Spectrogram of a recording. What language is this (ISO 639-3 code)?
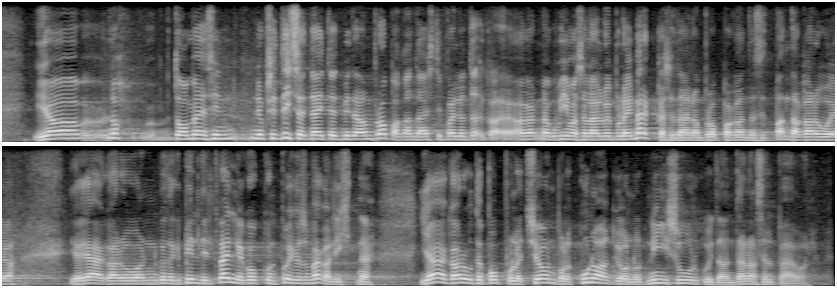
est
